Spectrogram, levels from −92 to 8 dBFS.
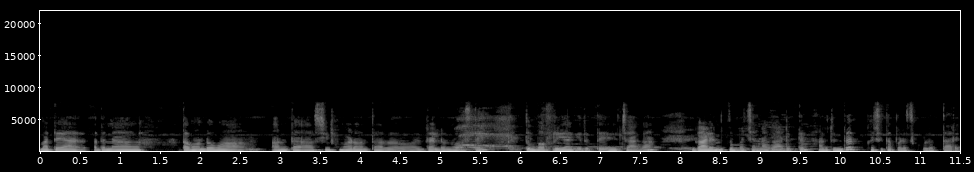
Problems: background sounds at intervals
